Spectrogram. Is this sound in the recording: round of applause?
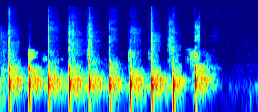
yes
